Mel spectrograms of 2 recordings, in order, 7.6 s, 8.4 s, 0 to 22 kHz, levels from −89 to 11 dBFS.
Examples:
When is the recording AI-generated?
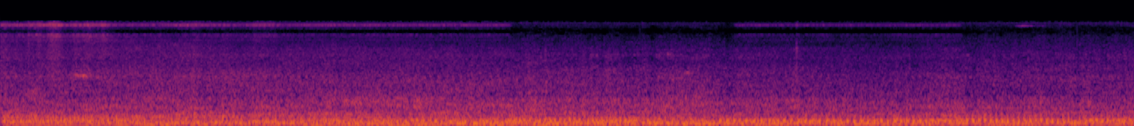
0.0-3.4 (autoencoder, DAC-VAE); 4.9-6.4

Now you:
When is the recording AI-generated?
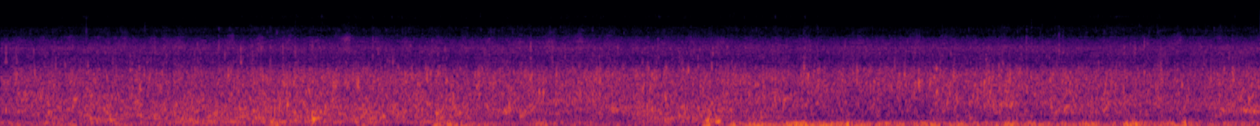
0.0-1.3 (vocoder, BigVGAN v2)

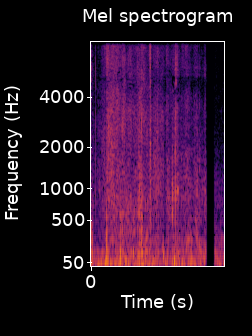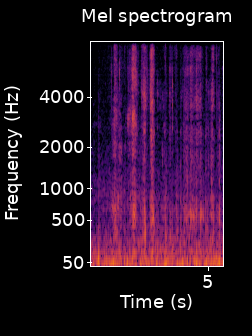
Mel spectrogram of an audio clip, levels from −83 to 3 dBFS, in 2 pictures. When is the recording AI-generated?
1.7-4.6 (vocoder, WaveNeXt)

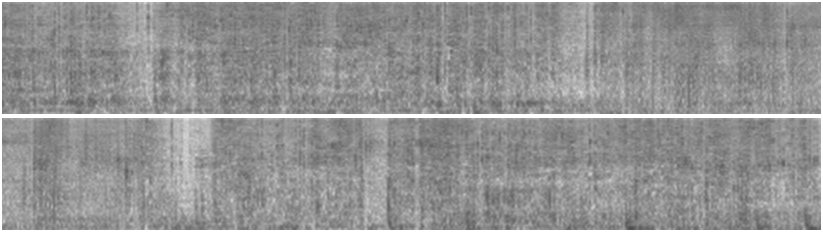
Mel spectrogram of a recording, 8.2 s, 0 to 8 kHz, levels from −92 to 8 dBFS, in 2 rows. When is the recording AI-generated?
3.0-4.8 (codec, ZipCodec)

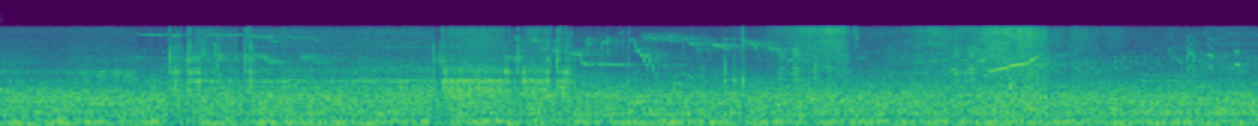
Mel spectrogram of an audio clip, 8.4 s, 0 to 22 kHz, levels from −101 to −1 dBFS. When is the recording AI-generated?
0.0-0.9 (autoencoder, DAC-VAE)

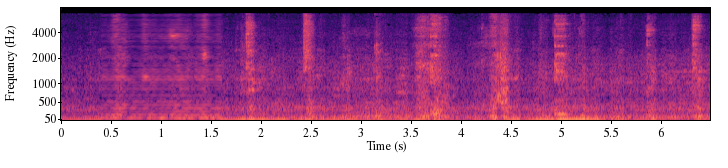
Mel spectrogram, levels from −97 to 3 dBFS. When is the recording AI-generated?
0.4-1.6 (vocoder, HiFi-GAN)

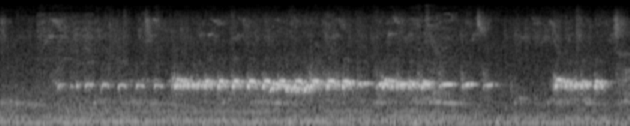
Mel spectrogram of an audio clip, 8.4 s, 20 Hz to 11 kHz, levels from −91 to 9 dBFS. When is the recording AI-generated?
1.2-2.3 (vocoder, BigVGAN v2); 5.0-6.3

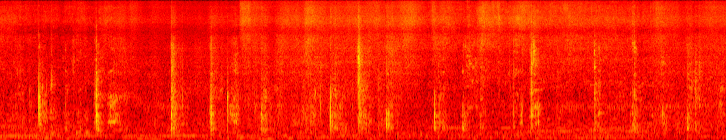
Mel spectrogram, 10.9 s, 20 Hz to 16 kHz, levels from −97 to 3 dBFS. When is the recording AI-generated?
1.7-6.4 (autoencoder, DAC-VAE); 9.8-10.9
